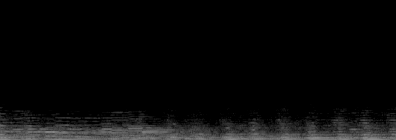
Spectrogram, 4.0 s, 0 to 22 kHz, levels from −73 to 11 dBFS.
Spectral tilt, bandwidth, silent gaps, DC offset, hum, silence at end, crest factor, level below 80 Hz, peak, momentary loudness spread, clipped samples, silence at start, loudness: -6.5 dB/octave; 5.8 kHz; none; under 0.1%; none; 0 s; 14 dB; -56 dBFS; -20 dBFS; 3 LU; under 0.1%; 0 s; -34 LUFS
